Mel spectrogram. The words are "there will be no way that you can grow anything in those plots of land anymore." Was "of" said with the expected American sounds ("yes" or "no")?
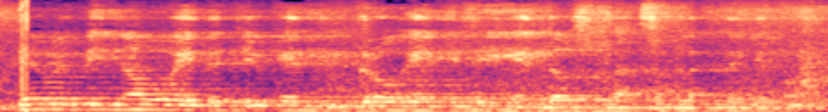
no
